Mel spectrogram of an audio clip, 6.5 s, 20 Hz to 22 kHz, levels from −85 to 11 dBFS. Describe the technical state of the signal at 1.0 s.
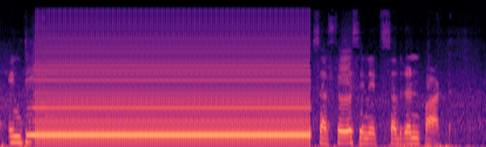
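At 1.0 s the signal is inside a system hang loop running from 0.48 to 4.13 s, ending just before "surface in its". The playback system froze while the audio hardware kept replaying one 23.22 ms stretch, which fits a 1024-sample buffer, 157 times. It sounds like a steady 43.1 Hz buzz. The waveform shows one identical segment tiled end to end, and the spectrogram shows frozen horizontal lines spaced at multiples of 43.1 Hz.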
